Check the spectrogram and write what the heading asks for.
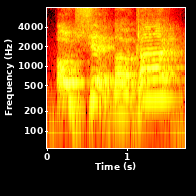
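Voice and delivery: trying too hard, hammed-up yell; overdone shout. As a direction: shout it with way too much effort. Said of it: "I'm gonna make it real".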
